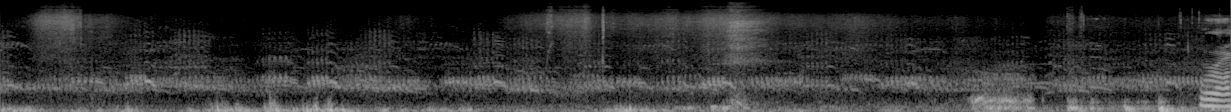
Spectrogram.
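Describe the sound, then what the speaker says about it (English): Sandhill cranes give repeated rolling, honking calls from a distance across a marsh, with nearby ducks and occasional bumps and shuffles from a boardwalk close by. "We got some cranes in the background."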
